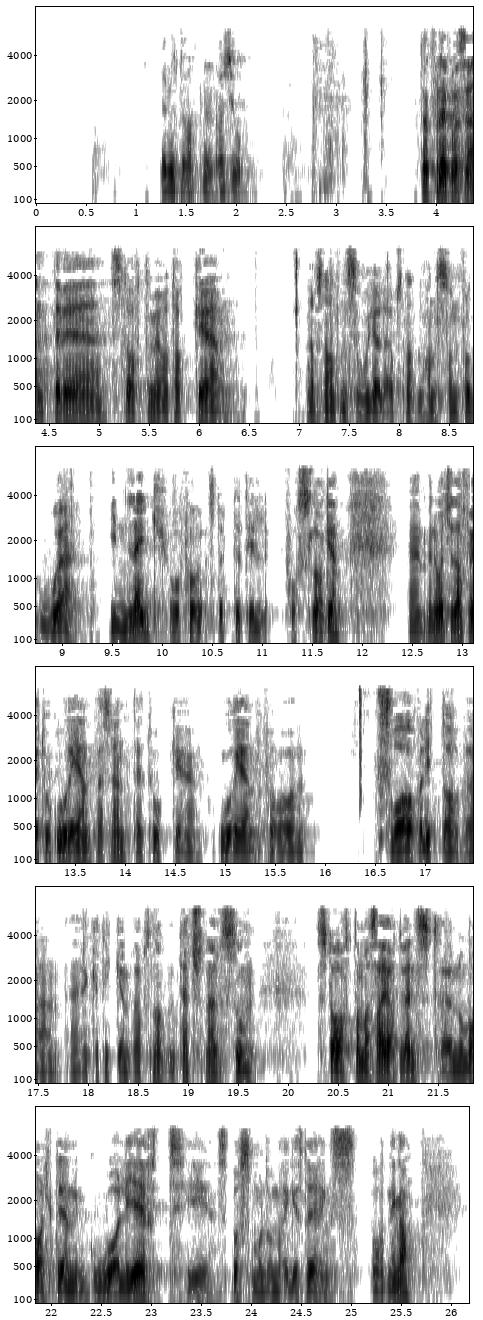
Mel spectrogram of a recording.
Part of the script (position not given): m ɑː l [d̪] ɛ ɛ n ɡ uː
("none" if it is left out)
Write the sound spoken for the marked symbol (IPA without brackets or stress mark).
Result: t̪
